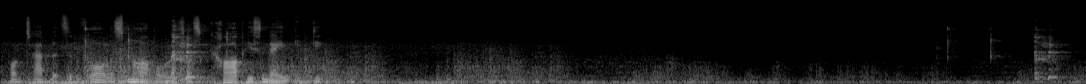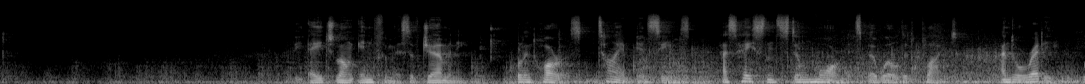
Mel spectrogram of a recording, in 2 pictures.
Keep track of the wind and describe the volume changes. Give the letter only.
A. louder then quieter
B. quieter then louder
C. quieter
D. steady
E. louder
B.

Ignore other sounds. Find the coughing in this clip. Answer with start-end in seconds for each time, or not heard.
0.8-2.3, 9.3-10.9, 15.7-16.2.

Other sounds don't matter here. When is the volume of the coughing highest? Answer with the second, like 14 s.
2 s.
